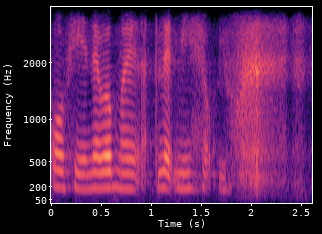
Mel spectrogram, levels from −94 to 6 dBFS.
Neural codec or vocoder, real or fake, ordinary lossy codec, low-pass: codec, 24 kHz, 0.5 kbps, DualCodec; fake; Opus, 24 kbps; 3.6 kHz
